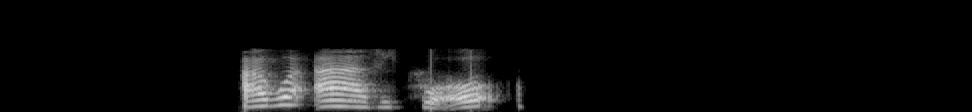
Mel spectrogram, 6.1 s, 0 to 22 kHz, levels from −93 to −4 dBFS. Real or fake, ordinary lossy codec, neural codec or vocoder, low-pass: real; MP3, 32 kbps; none; 3.6 kHz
